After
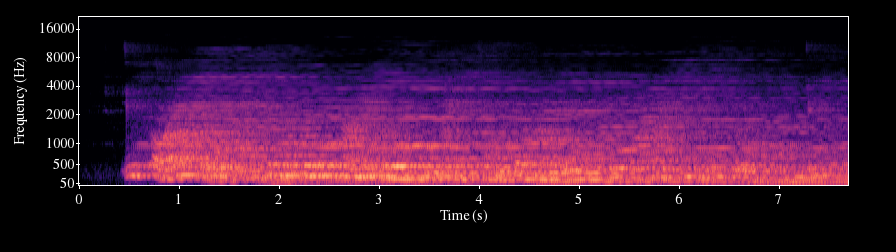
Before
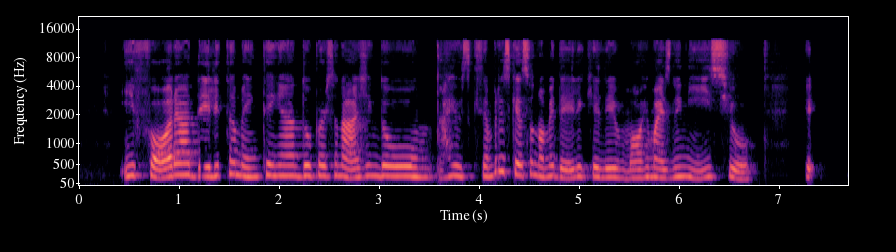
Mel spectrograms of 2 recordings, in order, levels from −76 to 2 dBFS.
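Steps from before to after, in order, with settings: rattle on loud lows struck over -33 dBFS, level -21 dBFS; square tremolo 0.57 Hz, depth 60%, duty 85%; low-pass that closes with the level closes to 980 Hz, closed at -22.5 dBFS; 1.95–3.65 s: RIAA curve playback; ever faster or slower copies 95 ms, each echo -7 st, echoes 3, each echo -6 dB; pitch-shifted reverb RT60 2.2 s, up +12 st, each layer -8 dB, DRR -7.5 dB; trim -4.5 dB

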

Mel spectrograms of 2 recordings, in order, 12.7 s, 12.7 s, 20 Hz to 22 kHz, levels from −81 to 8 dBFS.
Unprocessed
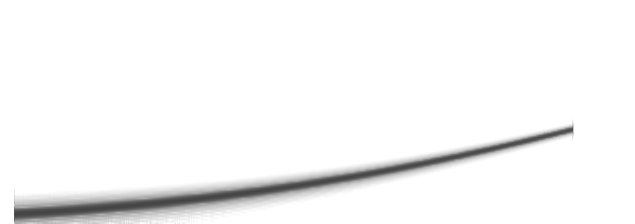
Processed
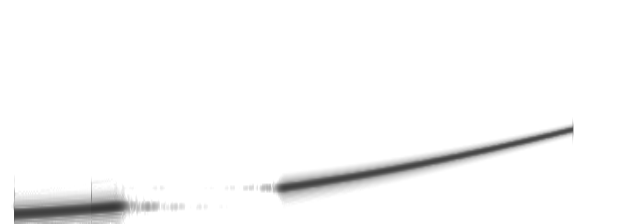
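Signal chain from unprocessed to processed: FFT band-reject 250–570 Hz; in parallel at +0.5 dB: compression, threshold -36 dBFS, peak gain reduction 16 dB; 1.81–3.45 s: on the sum: small resonant body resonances 410/590 Hz, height 11 dB, ringing for 20 ms

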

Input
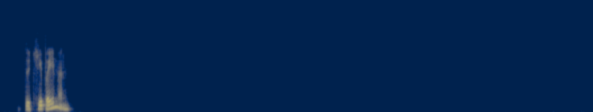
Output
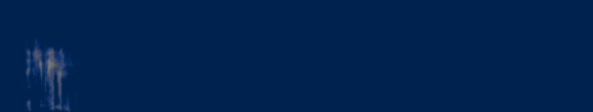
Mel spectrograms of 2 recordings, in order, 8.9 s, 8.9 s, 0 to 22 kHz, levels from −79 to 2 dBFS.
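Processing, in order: reverse; compression 6:1, threshold -33 dBFS, peak gain reduction 16.5 dB; reverse; spring tank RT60 1.8 s, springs 31 ms, chirp 50 ms, DRR 14.5 dB; LFO high-pass saw down 8.7 Hz 750–2600 Hz; phase shifter stages 2, 1.1 Hz, lowest notch 380–1000 Hz; three bands expanded up and down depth 70%; trim +4 dB

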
